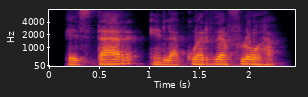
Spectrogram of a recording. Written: Estar en la cuerda floja

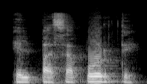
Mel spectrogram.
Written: El pasaporte

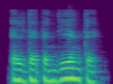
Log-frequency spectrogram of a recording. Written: El dependiente

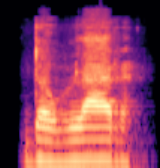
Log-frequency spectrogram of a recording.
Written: Doblar

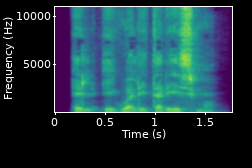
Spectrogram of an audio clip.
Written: El igualitarismo

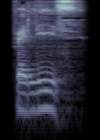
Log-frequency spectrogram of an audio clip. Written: Feliz

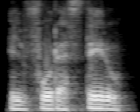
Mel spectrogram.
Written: El forastero

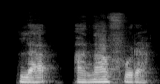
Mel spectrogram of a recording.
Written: La anafora

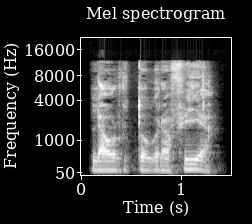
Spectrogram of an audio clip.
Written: La ortografia

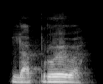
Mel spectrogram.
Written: La prueba

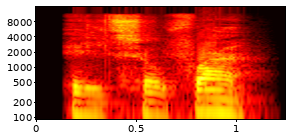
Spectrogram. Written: El sofa

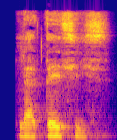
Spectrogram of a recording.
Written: La tesis

